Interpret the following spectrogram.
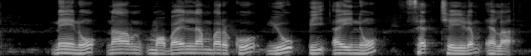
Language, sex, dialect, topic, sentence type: Telugu, male, Utterandhra, banking, question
